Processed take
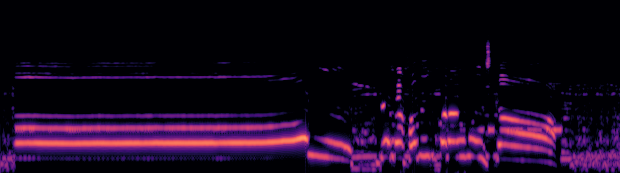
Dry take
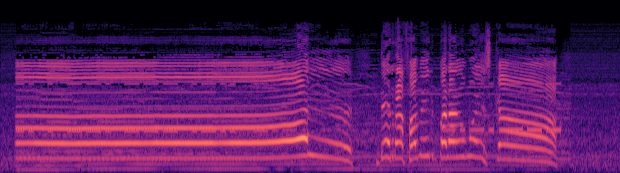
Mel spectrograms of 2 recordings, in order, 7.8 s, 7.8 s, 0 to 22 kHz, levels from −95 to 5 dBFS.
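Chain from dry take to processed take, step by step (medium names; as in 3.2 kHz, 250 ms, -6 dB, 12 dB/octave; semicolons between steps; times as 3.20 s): spectral contrast enhancement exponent 4; endings held to a fixed fall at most 350 dB/s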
